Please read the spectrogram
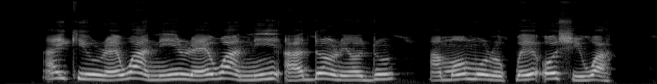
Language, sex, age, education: Yoruba, female, 30-45, tertiary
